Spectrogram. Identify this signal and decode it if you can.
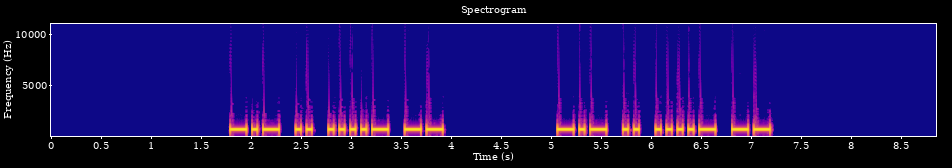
Morse code, heard as a keyed tone, about 21 wpm, 700 Hz. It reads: KI4M KI4M
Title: USA Call Signs - 4 Characters - Repeated 2x - 22wpm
